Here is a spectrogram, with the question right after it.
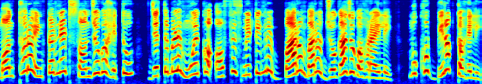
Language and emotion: Odia, angry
